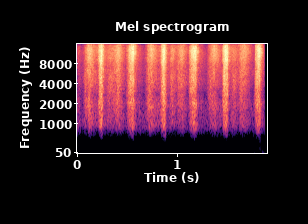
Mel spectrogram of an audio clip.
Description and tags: Me shaking the salt and pepper shakers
